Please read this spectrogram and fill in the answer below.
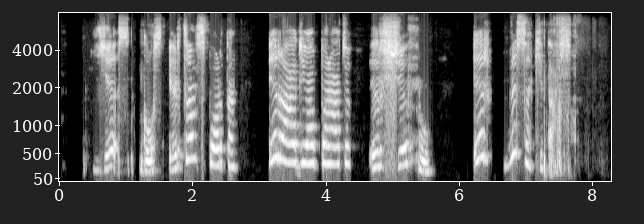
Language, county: Lithuanian, Kaunas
